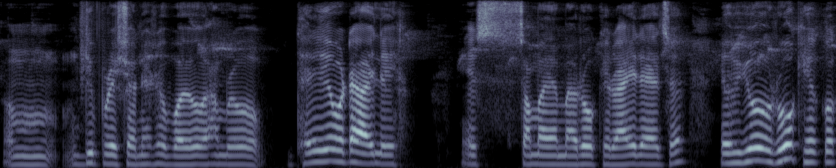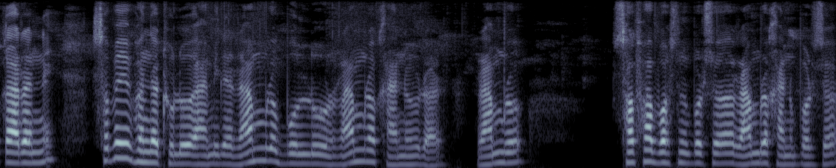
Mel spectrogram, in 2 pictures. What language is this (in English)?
Nepali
